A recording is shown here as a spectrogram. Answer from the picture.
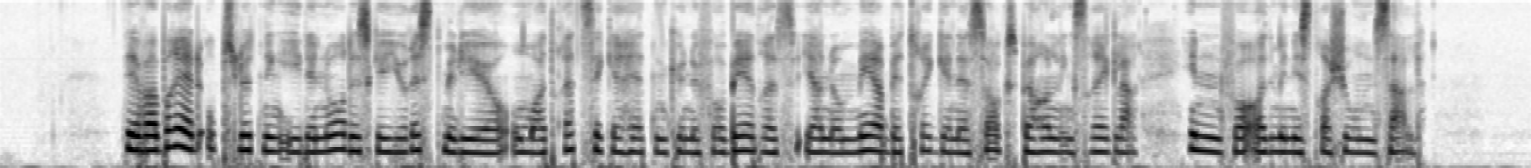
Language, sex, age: Norwegian, female, 29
